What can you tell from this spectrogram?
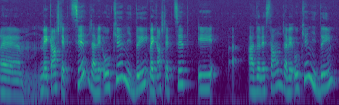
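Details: Adult French-speaking (Québec) woman who stutters, in conversational speech; real stuttering.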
